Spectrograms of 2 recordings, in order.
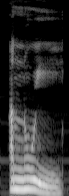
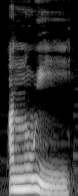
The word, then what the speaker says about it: ennui: ennui has two syllables and in British English we pronounce it as ennui ennui ennui and in American English we ennui means feeling really bored or a bit tired of everything.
